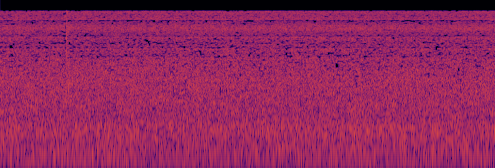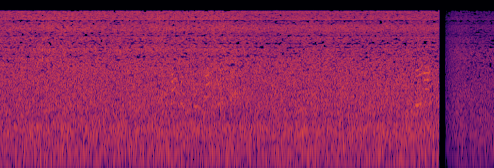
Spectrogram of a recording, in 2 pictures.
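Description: A fast river rushes loudly over rocks close by.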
